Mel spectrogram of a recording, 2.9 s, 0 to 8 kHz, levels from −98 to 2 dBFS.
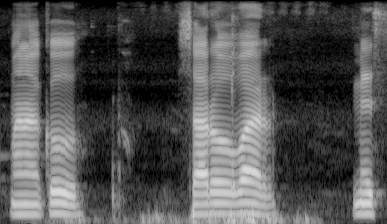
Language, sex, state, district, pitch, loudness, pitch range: Telugu, male, Andhra Pradesh, Sri Satya Sai, 135 Hz, -18 LUFS, 95-140 Hz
